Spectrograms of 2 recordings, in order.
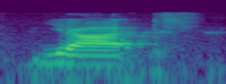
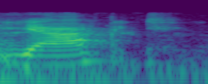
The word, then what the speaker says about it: yacht: so that does work hey yacht has silent CH it's not yakt yet um does anybody want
